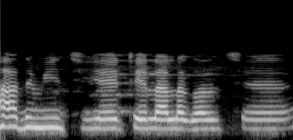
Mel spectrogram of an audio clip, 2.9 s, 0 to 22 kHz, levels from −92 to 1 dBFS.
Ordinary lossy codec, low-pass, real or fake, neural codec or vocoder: none; 5.4 kHz; real; none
